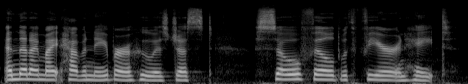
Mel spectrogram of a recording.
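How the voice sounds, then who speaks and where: A woman's voice: medium pitch, flat delivery, moderate pace, clear, resonant tone, no echo. A woman hosting a casual interview, thinking aloud in a reflective, conversational way. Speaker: podcast host.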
